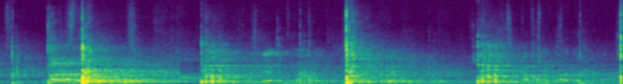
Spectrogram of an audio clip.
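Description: Tennis balls struck with rackets and bouncing on an indoor court, echoing in a large hall. Sharp hits come about a second in and, loudest, about three and a half seconds in, with softer ones around two and five seconds.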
